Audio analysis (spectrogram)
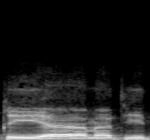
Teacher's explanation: ഖാഫിന് കുറഞ്ഞ തഫ്ഖീമാണ് കസ്റായതുകൊണ്ട്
